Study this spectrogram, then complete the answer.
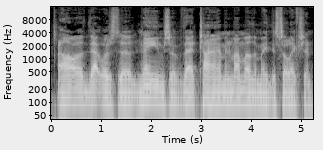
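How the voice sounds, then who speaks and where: Speaking at a fairly slow pace with very even loudness, a man with a very deep, low voice is heard in a room with audible echo. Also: ordinary pitch variation, hardly any pauses. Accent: American. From Texas, Fort Worth. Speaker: oral history interviewee. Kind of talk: interview.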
